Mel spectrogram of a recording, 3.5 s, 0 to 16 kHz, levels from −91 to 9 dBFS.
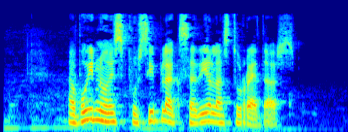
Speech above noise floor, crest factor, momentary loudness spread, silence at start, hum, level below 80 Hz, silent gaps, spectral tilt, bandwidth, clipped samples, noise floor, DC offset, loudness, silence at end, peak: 28 dB; 18 dB; 13 LU; 0.05 s; none; -52 dBFS; none; -4 dB/octave; 11.5 kHz; under 0.1%; -49 dBFS; under 0.1%; -21 LUFS; 0.55 s; -4 dBFS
